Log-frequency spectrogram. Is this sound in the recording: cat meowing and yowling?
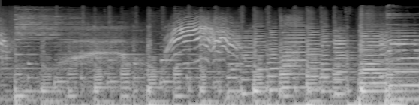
yes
